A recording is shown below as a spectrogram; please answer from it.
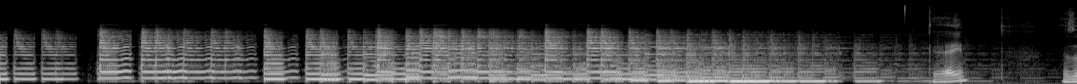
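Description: Electric guitar played through a Universal Audio Starlight Echo Station pedal with gain pushed toward overdrive, loud sustained distorted notes and chords with echo tails, picked phrases with brief gaps, ending with a short squeal.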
